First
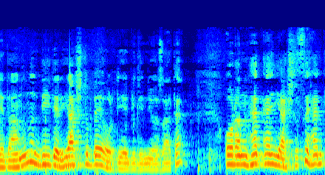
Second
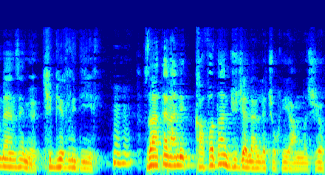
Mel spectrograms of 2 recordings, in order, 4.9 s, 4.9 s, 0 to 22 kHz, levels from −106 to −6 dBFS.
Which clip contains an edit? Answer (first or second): second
